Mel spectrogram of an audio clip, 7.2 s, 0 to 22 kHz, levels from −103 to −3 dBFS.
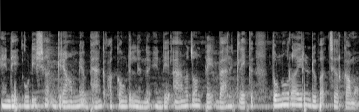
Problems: none marked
